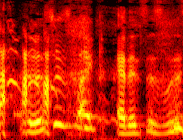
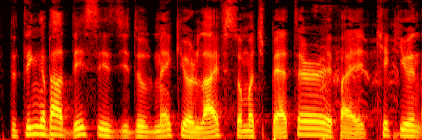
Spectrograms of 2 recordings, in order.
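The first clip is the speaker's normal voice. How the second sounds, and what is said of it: Poor put-on French accent. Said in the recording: “this French guy ... my accent's terrible.”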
